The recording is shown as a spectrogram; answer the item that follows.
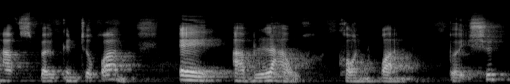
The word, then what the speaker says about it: hablado: in this area is the ado. It here is pronounced au. So instead of saying supermercado, they will say supermercado. Instead of saying hablado, hablao. Comprado, comprao.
